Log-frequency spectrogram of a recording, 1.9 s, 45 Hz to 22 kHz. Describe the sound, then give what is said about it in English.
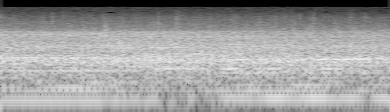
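A packed arena crowd cheers and applauds in a loud, steady roar of clapping and voices, with no one speaking over it, as Gordie Howe of the Hartford Whalers, number 9, is introduced at the 1980 All-Star Game at Joe Louis Arena in Detroit. “The crowd savored the moment, and so did Gordie.”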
